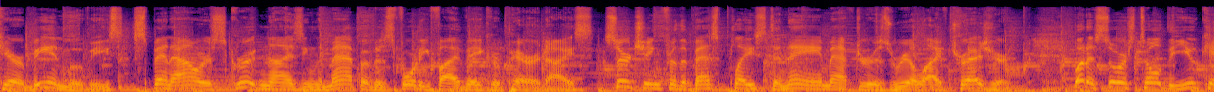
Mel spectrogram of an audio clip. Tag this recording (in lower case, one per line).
music
speech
